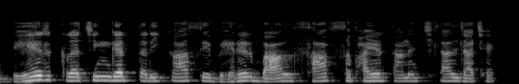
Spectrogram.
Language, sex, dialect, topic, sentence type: Magahi, male, Northeastern/Surjapuri, agriculture, statement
